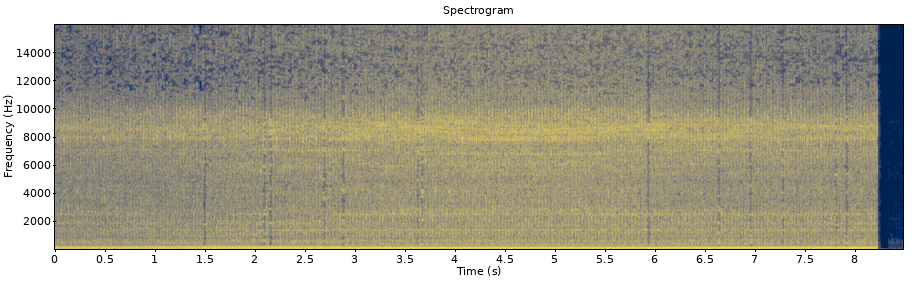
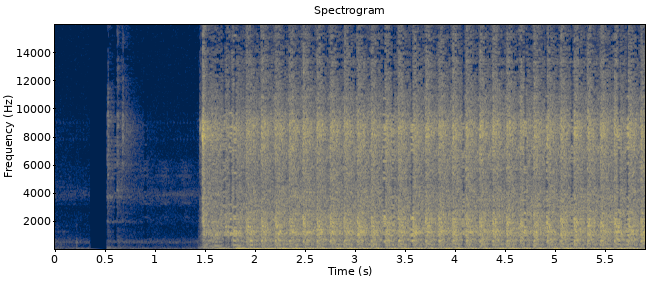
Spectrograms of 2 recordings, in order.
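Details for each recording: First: VW ALH TDI diesel idling after injection pump head seal replacement and bleeding cracked fuel lines; smooth, regular clatter with no misses or knocks; no leaks on test drive, normal idle. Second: VW ALH TDI after replacing the injection pump head seal, with the injector fuel lines cracked to bleed air: a steady cranking rhythm of about three to four beats a second that never catches. It fails to start because of air in the fuel system.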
